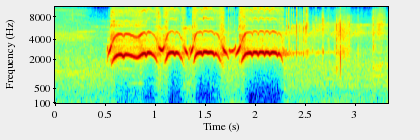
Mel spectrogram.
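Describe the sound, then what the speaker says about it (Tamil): A loud pea whistle, used as a political party's election symbol at a campaign event, blows in a burst of several trilling blasts close by, then stops, leaving faint background noise. "விசில் சின்னம்"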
